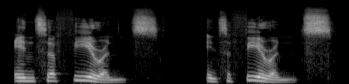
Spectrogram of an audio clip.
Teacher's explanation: the main stress goes on fear, the syllable fear. And the secondary stress goes on the syllable in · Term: double stressed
